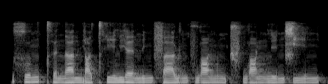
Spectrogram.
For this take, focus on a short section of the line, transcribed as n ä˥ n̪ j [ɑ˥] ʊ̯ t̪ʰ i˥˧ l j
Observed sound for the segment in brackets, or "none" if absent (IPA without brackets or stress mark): ɑ˨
